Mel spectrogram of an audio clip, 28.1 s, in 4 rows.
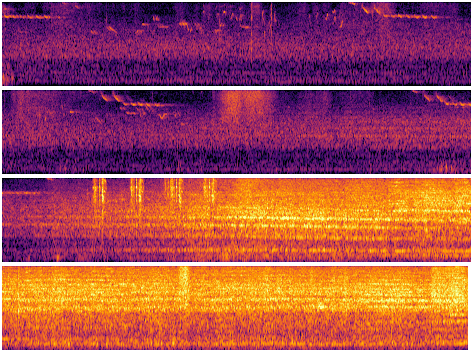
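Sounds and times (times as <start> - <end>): songbird singing trill: 0.0 - 6.7, 7.6 - 9.9
brief hiss: 10.2 - 12.0
rushing background noise: 14.2 - 18.6.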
